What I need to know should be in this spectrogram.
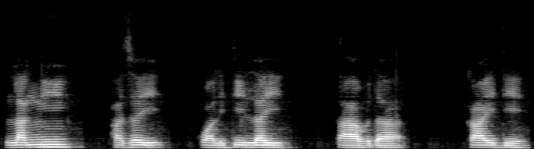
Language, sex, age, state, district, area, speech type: Manipuri, male, 18-30, Manipur, Tengnoupal, rural, spontaneous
